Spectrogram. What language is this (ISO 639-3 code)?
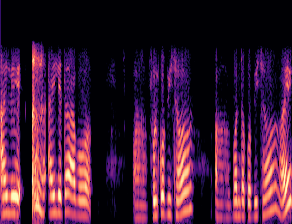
nep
